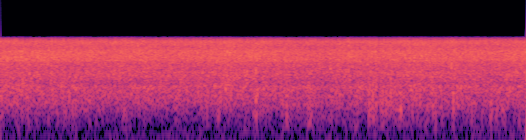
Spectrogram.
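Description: Steady rushing of the fast, turbulent whitewater of the glacial Lillooet River, an even hiss-like rush with no breaks.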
